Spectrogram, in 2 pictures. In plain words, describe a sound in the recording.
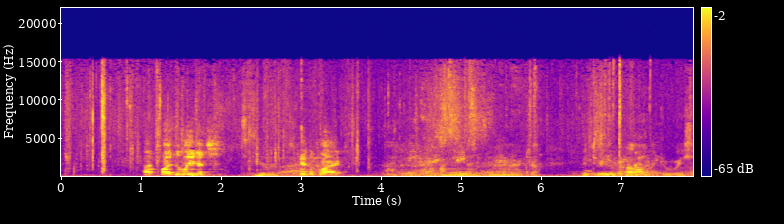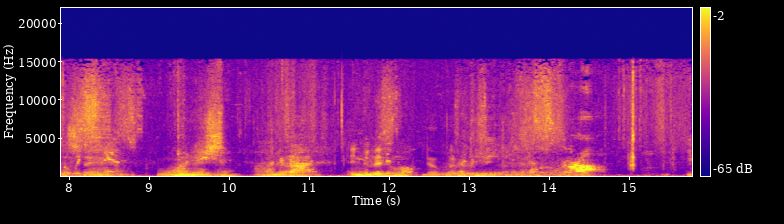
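A crowd sings slowly together outdoors.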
